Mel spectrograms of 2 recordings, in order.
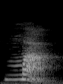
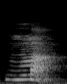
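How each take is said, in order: No difference in how they are said.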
